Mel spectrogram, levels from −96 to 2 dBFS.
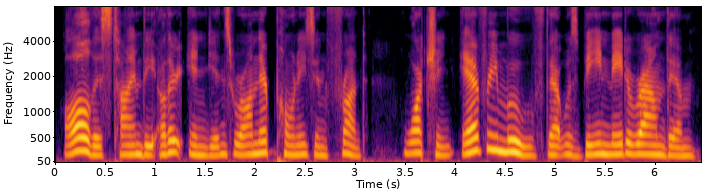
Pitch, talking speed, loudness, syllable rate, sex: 185 Hz, 195 wpm, -17 LUFS, 5.0 syllables/s, female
